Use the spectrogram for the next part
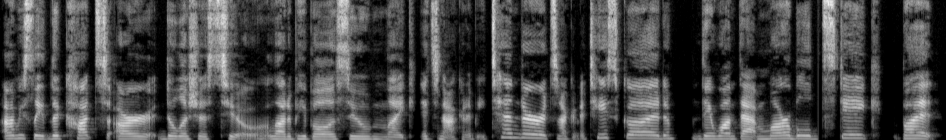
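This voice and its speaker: Bright-voiced Midwestern woman farmer. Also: medium pitch, normal speed, few pauses, dry recording, studio quality. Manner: chatty and emphatic, laughs often. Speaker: co-host, cattle farmer. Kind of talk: casual podcast chat.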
